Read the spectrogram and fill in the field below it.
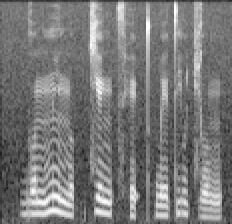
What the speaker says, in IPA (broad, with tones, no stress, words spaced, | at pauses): ɡo˧nmĩ˥˧ n̪o˨k̚t͡ɕe˥˧ŋ t͡sʰe˨ʔt̪ʰwe˧ t̪ju˥˧t͡ɕo˨˩ŋ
